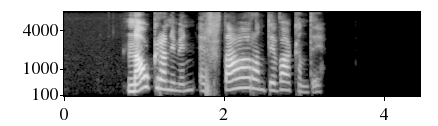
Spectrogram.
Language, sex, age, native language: Icelandic, male, 18-19, Icelandic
